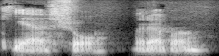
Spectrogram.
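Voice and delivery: quiet, whispered, half-hearted "whatever"; sullen whatever. Retold or imitated. Twelve-year-old answering dad's drive offer, quiet sullen mumble.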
